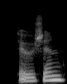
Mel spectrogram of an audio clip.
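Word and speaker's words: Dōgen: It says, it's by, I don't know how to say this, Dogen, D-O-G-E-N. How would you say that? – Dogen.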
